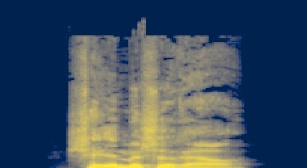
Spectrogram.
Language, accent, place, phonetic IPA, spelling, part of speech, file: German, Germany, Berlin, [ˈʃɛlmɪʃəʁɐ], schelmischerer, adjective, De-schelmischerer.ogg
- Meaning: inflection of schelmisch: 1. strong/mixed nominative masculine singular comparative degree 2. strong genitive/dative feminine singular comparative degree 3. strong genitive plural comparative degree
